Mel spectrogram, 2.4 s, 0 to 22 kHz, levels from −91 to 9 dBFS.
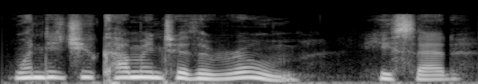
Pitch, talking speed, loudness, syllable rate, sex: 200 Hz, 225 wpm, -15 LUFS, 5.0 syllables/s, female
